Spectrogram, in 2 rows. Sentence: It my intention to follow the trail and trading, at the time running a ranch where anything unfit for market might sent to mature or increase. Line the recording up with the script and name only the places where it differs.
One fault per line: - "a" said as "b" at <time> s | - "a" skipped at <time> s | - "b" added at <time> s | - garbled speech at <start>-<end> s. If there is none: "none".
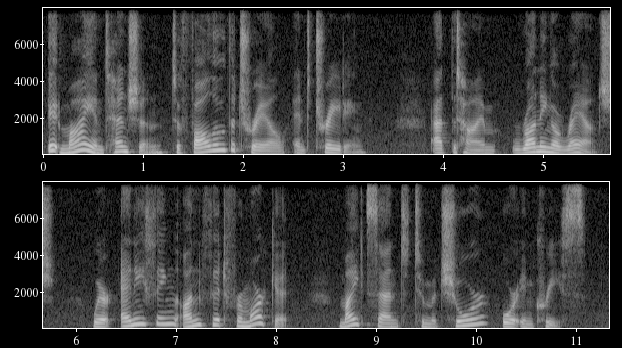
none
